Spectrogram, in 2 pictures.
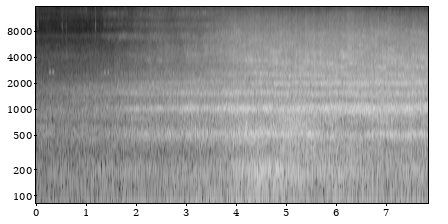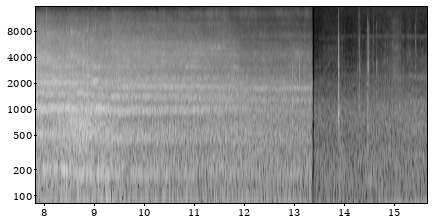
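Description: Siemens Desiro electric multiple unit passing: wheel-on-rail noise with a steady whine over it builds up, is loudest around the middle, then fades away, and cuts off suddenly near the end.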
